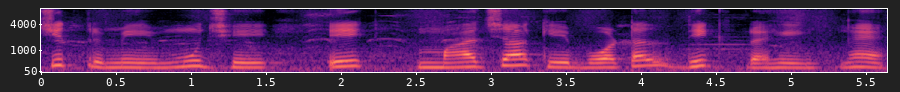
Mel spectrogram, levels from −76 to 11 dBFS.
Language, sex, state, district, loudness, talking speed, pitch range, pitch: Hindi, female, Madhya Pradesh, Katni, -18 LUFS, 105 wpm, 175-220 Hz, 185 Hz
